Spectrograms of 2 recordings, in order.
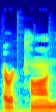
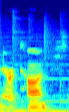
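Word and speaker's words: Erik Conn: Have been doing it so long, and Magnet School, I had an interview after the live show with them with Eric Kahn, the drummer. That's spelled E-R-I-K, last name C-O-N-N, Eric Kahn, drumming machine that he is.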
